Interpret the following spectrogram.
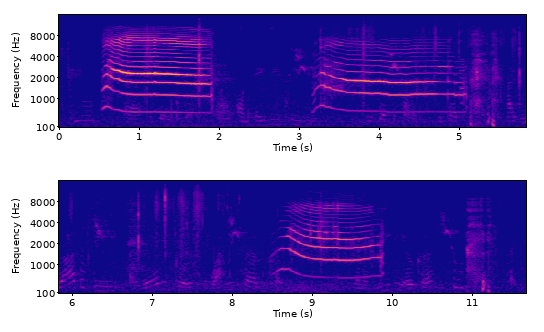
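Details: Cat crying loudly in three long, drawn-out, steady-pitched meows, each lasting over a second and separated by pauses of several seconds, with soft clicks and faint voices in between.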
